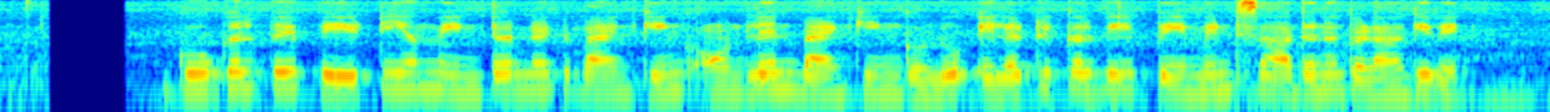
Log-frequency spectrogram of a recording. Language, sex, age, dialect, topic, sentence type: Kannada, female, 18-24, Mysore Kannada, banking, statement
